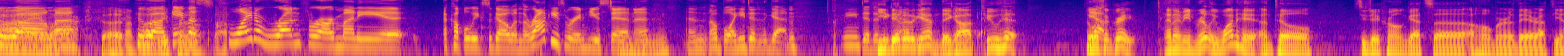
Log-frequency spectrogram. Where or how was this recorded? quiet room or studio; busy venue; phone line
busy venue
